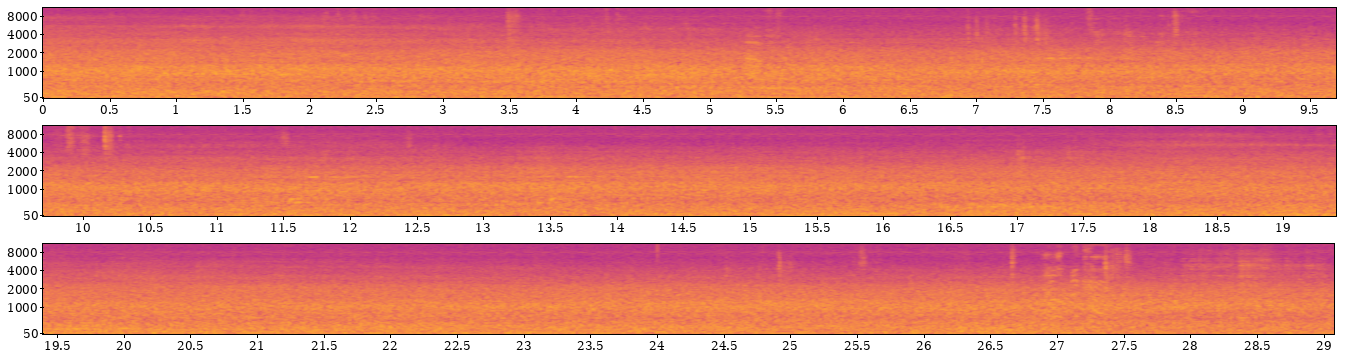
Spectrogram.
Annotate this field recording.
V chrámu sv. Bartoloměje, na věži a na náměstí.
